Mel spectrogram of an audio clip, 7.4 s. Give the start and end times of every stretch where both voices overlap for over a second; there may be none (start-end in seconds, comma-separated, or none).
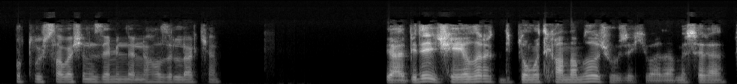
none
